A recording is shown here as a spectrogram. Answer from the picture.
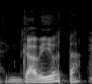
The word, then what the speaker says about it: gaviota: Skrives som, mm. skrives V, men uttales med, som en liten blaute B. Gaviota.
